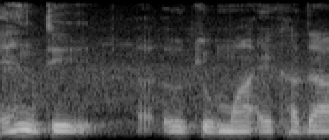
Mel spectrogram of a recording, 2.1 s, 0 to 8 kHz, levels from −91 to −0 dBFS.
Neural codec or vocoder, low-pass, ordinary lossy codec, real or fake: none; 7.2 kHz; none; real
